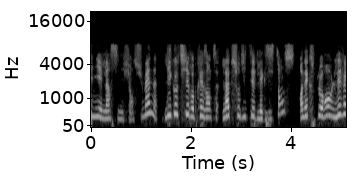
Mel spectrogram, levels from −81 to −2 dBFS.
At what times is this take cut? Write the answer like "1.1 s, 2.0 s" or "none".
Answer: 1.4 s, 4.1 s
